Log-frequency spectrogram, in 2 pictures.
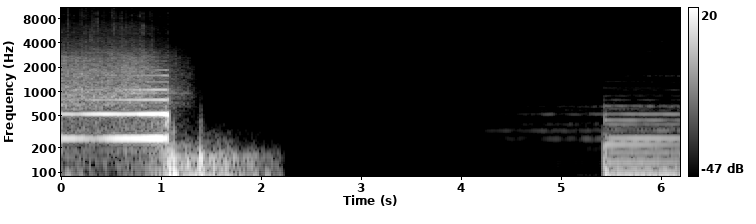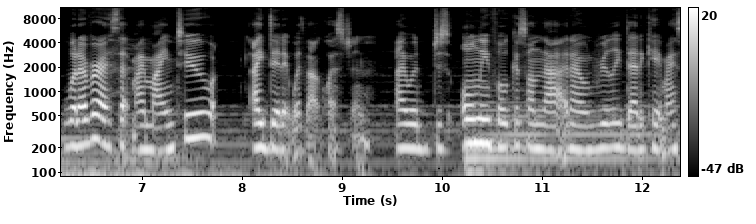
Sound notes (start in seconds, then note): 1.0 heart beats; 5.3 soft music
